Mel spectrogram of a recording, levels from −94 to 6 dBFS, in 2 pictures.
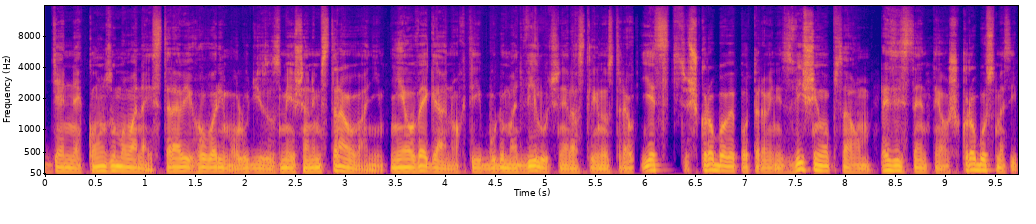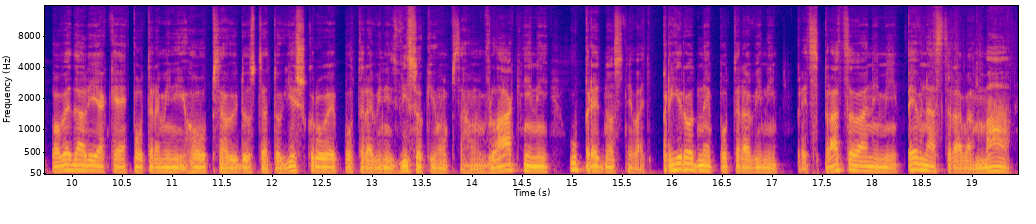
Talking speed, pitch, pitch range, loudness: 150 wpm, 90 Hz, 80-105 Hz, -13 LUFS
